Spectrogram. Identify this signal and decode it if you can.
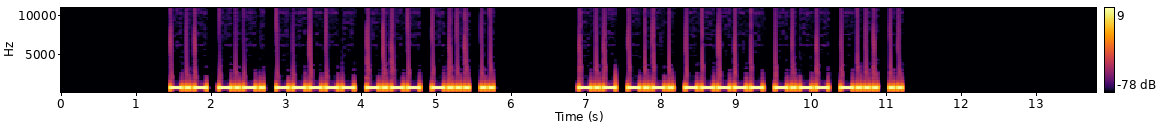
Morse code, heard as a keyed tone, about 22 wpm, 700 Hz. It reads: KC0YBI KC0YBI
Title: USA Call Signs - 6 Characters - Repeated 2x - 22wpm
